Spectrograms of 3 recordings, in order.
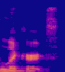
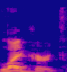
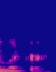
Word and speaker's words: Likert: format the next type of closed-ended question is liquid scales and yes it is pronounced liquids not likerts like you hear a lot of people say i've looked this up it is definitely liquored um this is probably one of the most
